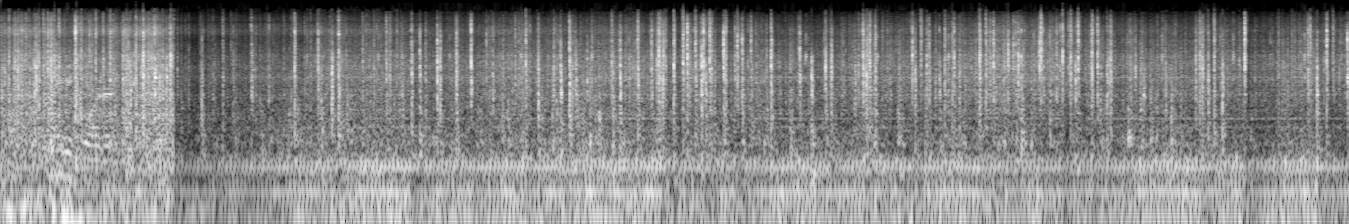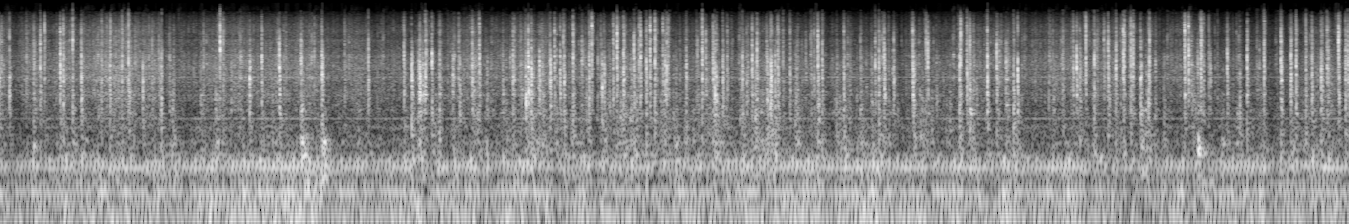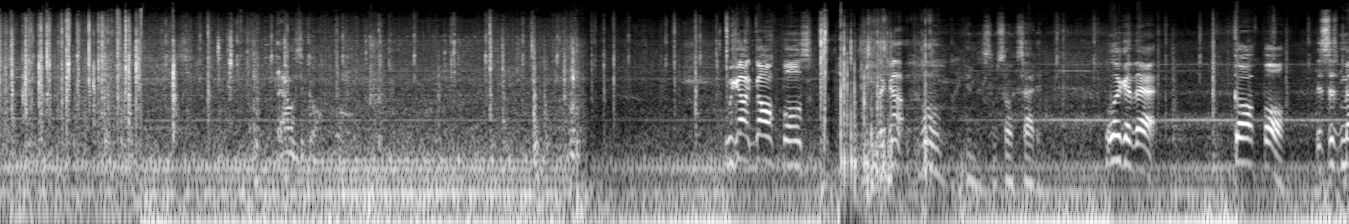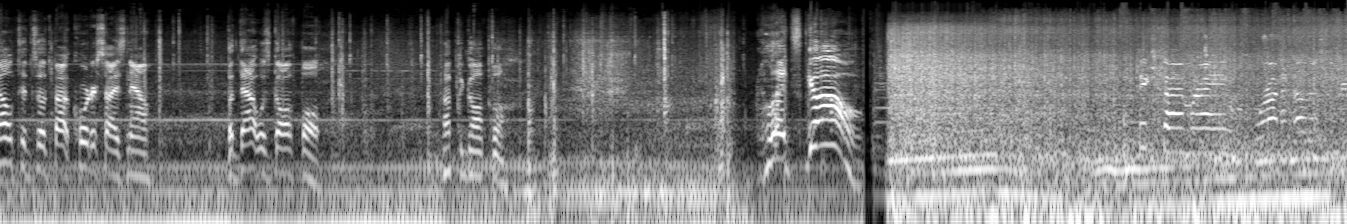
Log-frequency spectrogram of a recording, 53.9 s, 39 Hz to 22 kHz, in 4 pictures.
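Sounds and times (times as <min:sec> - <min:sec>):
hail pelting vehicle roof: 0:00.0 - 0:47.1, 0:48.1 - 0:53.9
steady low hum: 0:28.3 - 0:53.9.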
